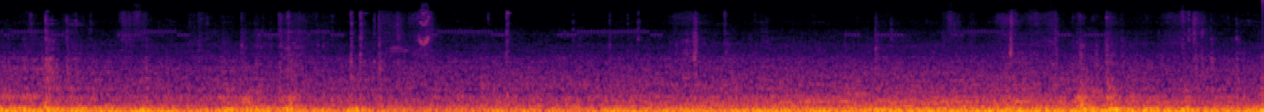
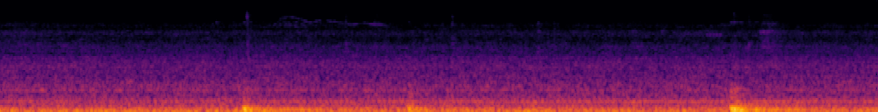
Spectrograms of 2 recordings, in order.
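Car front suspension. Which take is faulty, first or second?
second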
